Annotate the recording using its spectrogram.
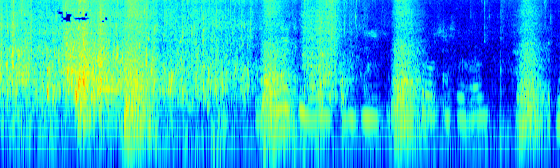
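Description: White rhinos sloshing and splashing in a mud wallow, with quiet human voices talking in the second half.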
